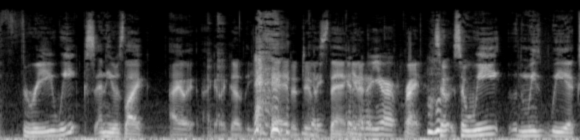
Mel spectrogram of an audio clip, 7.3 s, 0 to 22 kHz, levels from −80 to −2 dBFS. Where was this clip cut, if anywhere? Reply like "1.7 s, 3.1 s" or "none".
none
